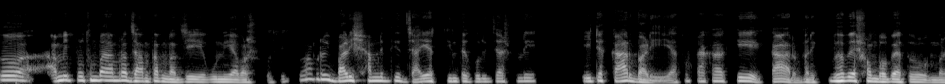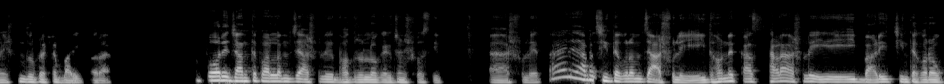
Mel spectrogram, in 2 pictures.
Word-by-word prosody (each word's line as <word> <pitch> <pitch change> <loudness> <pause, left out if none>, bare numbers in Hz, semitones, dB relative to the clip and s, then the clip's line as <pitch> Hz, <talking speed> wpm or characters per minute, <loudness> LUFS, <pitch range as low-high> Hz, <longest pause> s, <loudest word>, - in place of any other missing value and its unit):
তো 205 - +1 0.5
আমি 195 +2 +5
১ম 185 0 +3
বার 190 - +3
আমরা 185 +1 +4
জানতাম 145 0 0
না 115 - +3
যে 120 - +1 0.2
উনি 115 0 +3
আবার 105 0 -1
সচিত। 105 +7 -17
তো - - -20
আমরা 235 -1 -2
ওই 205 - +4
বাড়ির 165 +2 +4
সামনে 170 0 +3
দিয়ে 165 -2 0
যাই 120 +5 -2
আর - - -3
চিন্তা 145 0 -1
করি 135 0 -4
যে - - -4
আসলে 150 +2 -6 0.6
এইটা 145 +4 +1
কার 165 +3 +3
বাড়ি? 95 -6 0 0.2
এত 105 - -12
টাকা 140 +2 -4 0.2
কে? 160 -1 +2 0.3
কার? 130 -3 0
মানে 105 -1 -2
কিভাবে 165 +1 +6
সম্ভব 130 -5 +3
এত 110 - -8 0.3
মানে 100 - -1
সুন্দর 120 -1 0
করে 110 - 0
একটা 110 - -4
বাড়ি 95 -1 -2
করা। 90 -1 -7 1.0
পরে 185 0 +7
জানতে 155 +1 +4
পারলাম 145 -1 +4
যে 135 - +1
আসলে 120 +1 -4
ভদ্রলোক 110 0 +1
একজন 100 +1 -2
সচিব। 100 -1 -10 0.5
অ্যা 100 - -7
আসলে। 100 0 -9
তাই 310 +6 -5 0.2
আমরা 205 -2 +2
চিন্তা 155 -3 +4
করলাম 135 0 +2
যে 135 - +2
আসলে 100 +1 -2 0.2
এই 105 - +2
ধরনের 140 +5 +1
কাজ 130 - -2
ছাড়া 140 +2 -2
আসলে 135 +4 -3
এই 115 - +1 0.2
এই 120 - +3
বাড়ির 115 +3 +1
চিন্তা 115 -2 0
করাও 110 -1 +3
135 Hz, 210 wpm, -20 LUFS, 110-155 Hz, 1.0 s, পরে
